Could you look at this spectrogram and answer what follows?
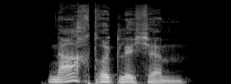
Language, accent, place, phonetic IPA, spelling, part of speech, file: German, Germany, Berlin, [ˈnaːxdʁʏklɪçm̩], nachdrücklichem, adjective, De-nachdrücklichem.ogg
- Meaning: strong dative masculine/neuter singular of nachdrücklich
